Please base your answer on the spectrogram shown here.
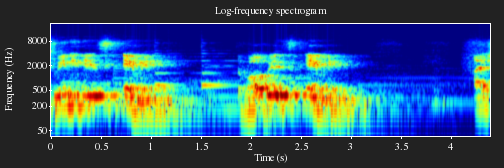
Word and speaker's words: aimer: So this verb is aimer. Coming on to its pronunciation, as you will see, R is in the end and there is no R sound in speaking, in pronouncing aimer.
